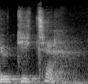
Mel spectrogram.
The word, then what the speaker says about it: Judita: Og der var en journalist, som hed Judith Machasova, hvis jeg ellers udtaler det rigtigt. – Ja, Judita. – Judita, ja, det er rigtigt, undskyld.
